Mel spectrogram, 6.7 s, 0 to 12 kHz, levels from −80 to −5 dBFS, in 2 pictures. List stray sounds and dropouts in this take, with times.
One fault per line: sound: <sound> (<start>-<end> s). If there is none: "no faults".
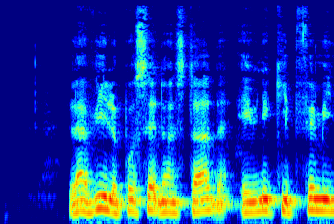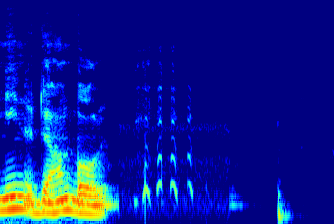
sound: laugh (4.7-5.4 s)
